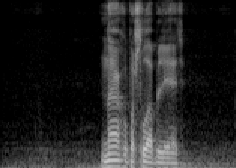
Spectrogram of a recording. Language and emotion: Russian, angry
